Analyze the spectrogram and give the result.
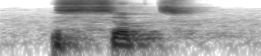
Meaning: Saturday
- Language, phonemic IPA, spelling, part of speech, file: Moroccan Arabic, /ɪs.sabt/, السبت, noun, LL-Q56426 (ary)-السبت.wav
